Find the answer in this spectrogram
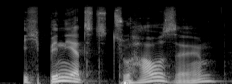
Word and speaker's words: jetzt: Some other words where the T at the end disappears when they're pronounced fast are jetzt, bist, and ist. Ich bin jetzt zu Hause sounds more like Ich bin jetzt zu Hause.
